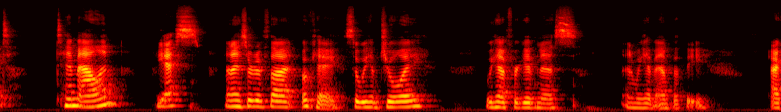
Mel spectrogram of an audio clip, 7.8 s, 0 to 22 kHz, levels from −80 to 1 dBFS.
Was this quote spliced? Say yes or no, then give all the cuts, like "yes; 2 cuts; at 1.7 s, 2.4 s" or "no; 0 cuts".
yes; 1 cut; at 2.1 s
